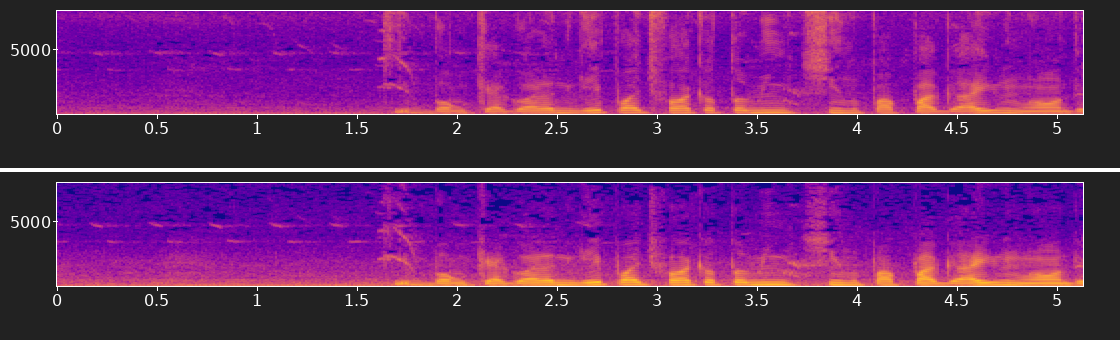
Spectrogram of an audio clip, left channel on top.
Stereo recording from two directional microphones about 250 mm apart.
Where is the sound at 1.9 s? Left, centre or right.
Centre.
